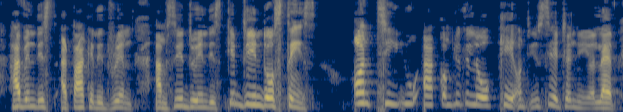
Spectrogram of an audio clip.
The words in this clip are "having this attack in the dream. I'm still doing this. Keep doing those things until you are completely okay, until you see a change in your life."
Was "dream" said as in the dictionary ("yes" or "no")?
yes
